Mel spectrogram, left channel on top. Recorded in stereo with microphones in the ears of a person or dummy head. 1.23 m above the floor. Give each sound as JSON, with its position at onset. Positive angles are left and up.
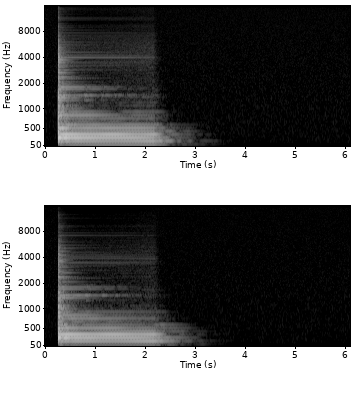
{"t": 0.2, "sound": "a guitar", "side_deg": 25, "distance_m": 0.6}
